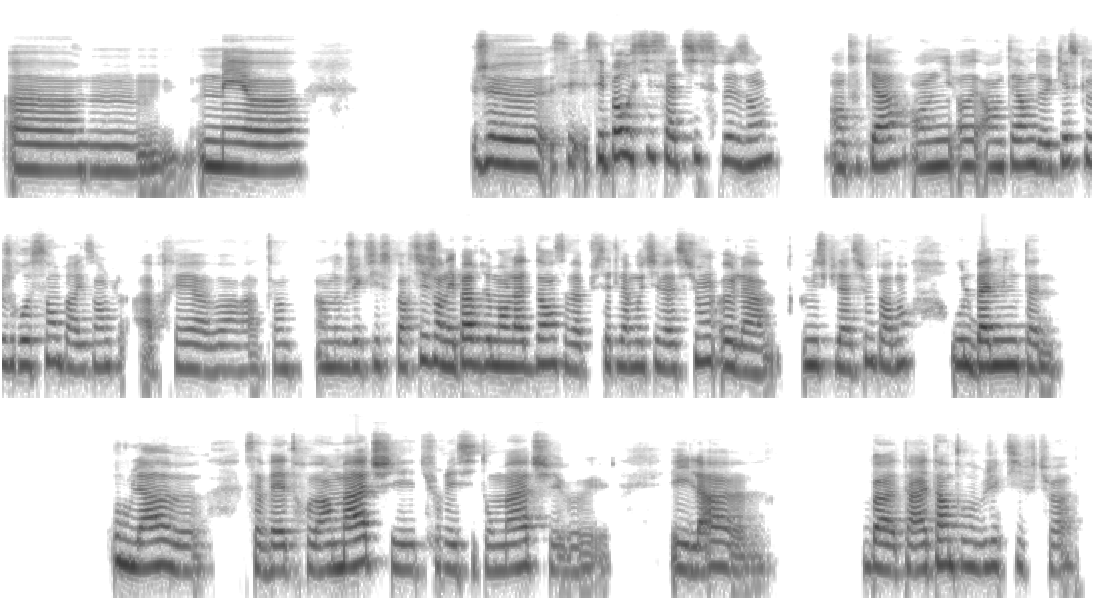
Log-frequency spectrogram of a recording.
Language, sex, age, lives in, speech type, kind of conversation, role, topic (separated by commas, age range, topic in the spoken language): French, female, 25-29, France, conversation, unstructured, none, Que ressens-tu après avoir atteint un objectif sportif ?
